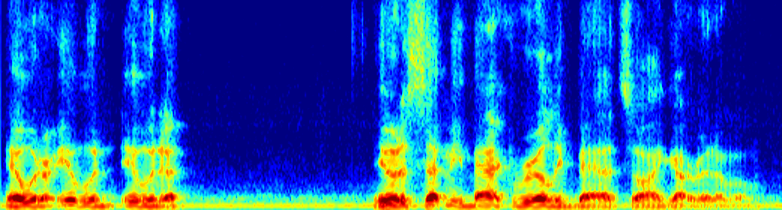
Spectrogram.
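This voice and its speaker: A man's voice: deep voice, moderate pace, gravelly, mellow, highs cut off, slight background noise. An older man hosting a live stream, chatting in a folksy way and greeting viewers by name as he reads their comments. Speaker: livestream host. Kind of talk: casual live-stream chat reading comments.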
